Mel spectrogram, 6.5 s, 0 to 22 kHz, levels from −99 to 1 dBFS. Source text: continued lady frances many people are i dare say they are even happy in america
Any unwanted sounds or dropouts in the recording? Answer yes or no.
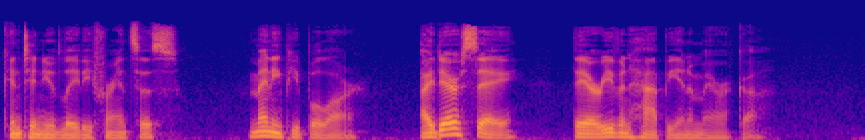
no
